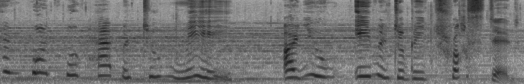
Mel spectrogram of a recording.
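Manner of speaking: high, frightened questioning; fearful high cry. Acted. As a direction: cry out in fear and doubt. Joan questions the angel in fear.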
